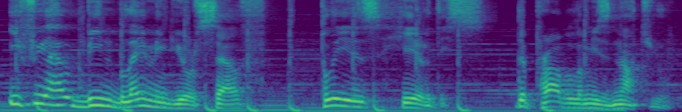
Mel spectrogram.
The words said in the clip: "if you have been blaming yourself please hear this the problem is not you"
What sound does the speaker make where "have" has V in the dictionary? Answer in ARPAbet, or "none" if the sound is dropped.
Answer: V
